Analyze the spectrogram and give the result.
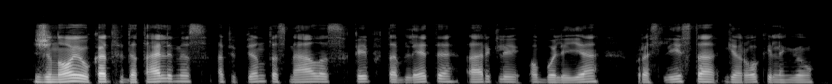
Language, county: Lithuanian, Panevėžys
